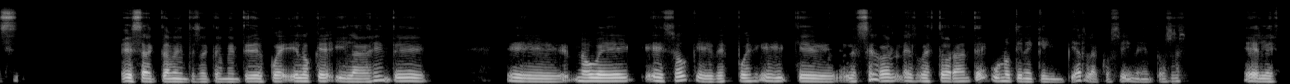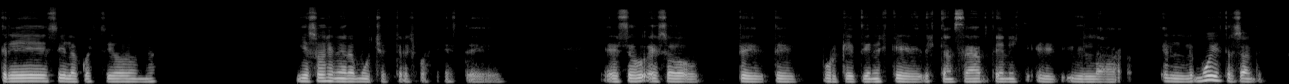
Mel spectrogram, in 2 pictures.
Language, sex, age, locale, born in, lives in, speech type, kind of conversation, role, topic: Spanish, male, 45-49, es-VE, Venezuela, United States, conversation, unstructured, none, ¿Alguna vez has sentido que tu trabajo te ha agotado emocionalmente?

